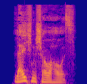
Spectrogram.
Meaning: morgue, mortuary
- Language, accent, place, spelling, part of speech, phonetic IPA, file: German, Germany, Berlin, Leichenschauhaus, noun, [ˈlaɪ̯çn̩ʃaʊ̯ˌhaʊ̯s], De-Leichenschauhaus.ogg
